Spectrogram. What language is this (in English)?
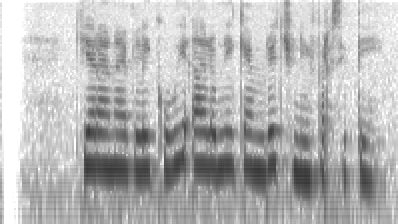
Javanese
